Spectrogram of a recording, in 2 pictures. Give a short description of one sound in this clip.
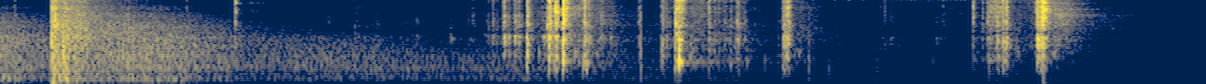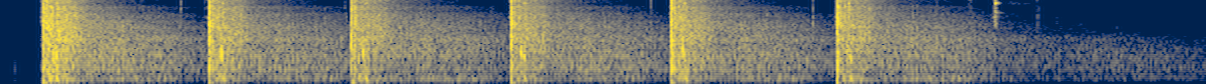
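A rifle fires loud, sharp shots outdoors, each echoing away.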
